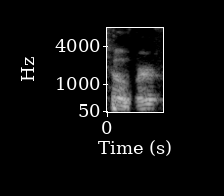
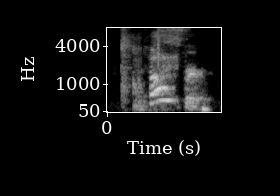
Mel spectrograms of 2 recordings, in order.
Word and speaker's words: Topher: But it is pronounced Topher. For anybody watching, you're like, how do you say that guy's name? Topher.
